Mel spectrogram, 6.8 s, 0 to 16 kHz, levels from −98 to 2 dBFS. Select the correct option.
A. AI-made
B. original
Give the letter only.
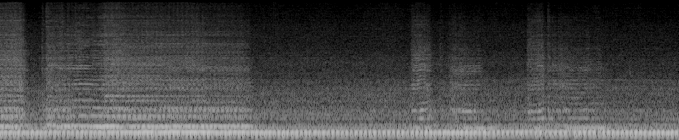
A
